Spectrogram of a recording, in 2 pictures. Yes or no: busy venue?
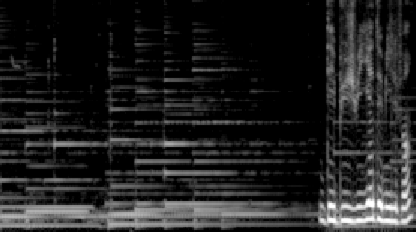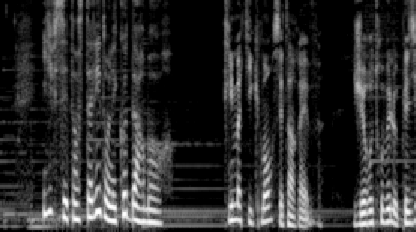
no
